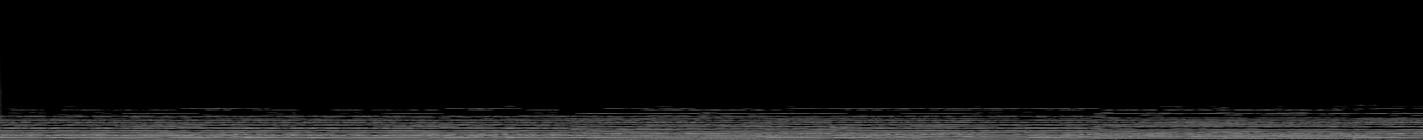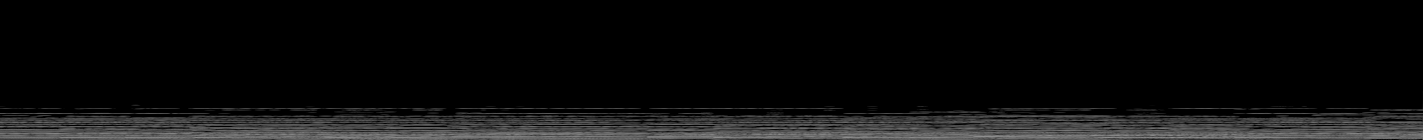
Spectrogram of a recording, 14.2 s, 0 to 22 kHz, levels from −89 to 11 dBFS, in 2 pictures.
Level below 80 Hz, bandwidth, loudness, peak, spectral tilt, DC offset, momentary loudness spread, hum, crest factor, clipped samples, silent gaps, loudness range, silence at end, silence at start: -78 dBFS; 5.4 kHz; -39 LUFS; -26 dBFS; -3 dB/octave; under 0.1%; 2 LU; none; 14 dB; under 0.1%; none; 1 LU; 0 s; 0 s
